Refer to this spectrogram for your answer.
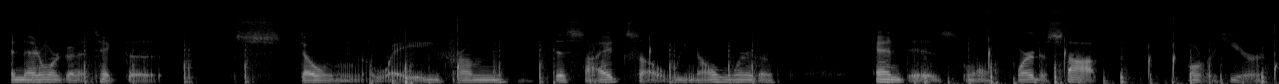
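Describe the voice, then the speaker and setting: A man with a fairly low voice talks very slowly and quietly, with ordinary pitch variation and long, frequent pauses. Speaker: gaming YouTuber. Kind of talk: gameplay commentary. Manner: quiet, sparse talk.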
